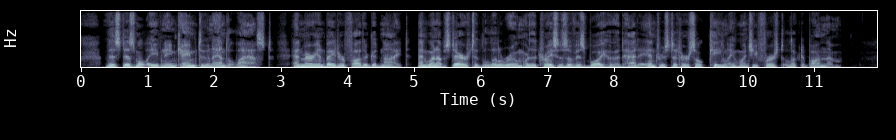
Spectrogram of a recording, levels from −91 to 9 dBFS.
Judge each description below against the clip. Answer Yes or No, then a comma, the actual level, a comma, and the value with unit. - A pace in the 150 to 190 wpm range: No, average, 200 wpm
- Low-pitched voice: Yes, low, 115 Hz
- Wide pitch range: Yes, wide, 7.0 semitones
